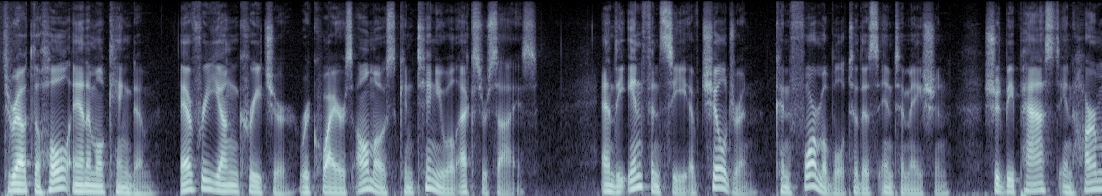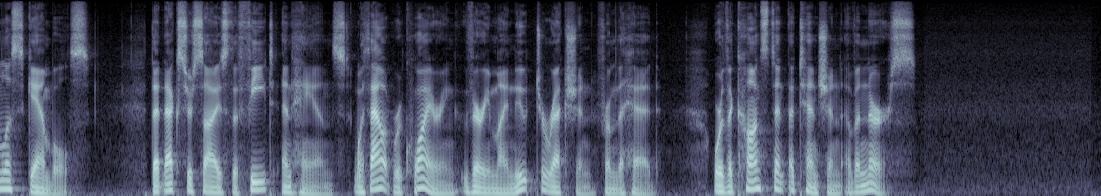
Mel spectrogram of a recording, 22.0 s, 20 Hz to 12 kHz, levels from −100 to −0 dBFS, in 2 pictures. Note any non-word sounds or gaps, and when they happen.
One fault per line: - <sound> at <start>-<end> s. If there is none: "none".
none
